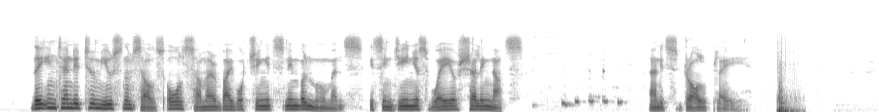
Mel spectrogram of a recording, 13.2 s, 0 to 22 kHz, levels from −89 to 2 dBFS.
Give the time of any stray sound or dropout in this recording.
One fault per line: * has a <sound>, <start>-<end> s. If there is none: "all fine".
* has a laugh, 8.0-9.5 s
* has a thud, 11.6-12.1 s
